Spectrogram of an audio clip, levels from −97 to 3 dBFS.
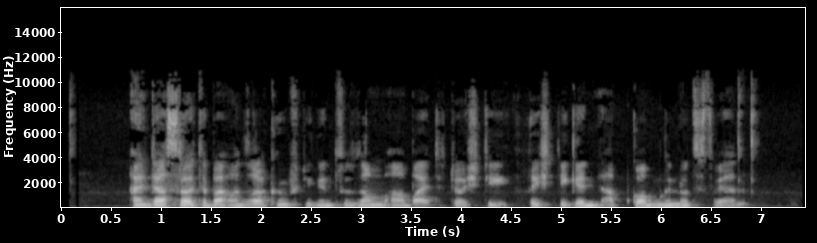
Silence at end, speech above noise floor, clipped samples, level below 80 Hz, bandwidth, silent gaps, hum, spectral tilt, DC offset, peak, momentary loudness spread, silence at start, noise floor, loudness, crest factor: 0.5 s; 41 dB; under 0.1%; -72 dBFS; 10.5 kHz; none; none; -4 dB/octave; under 0.1%; -8 dBFS; 11 LU; 0.1 s; -69 dBFS; -28 LUFS; 20 dB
